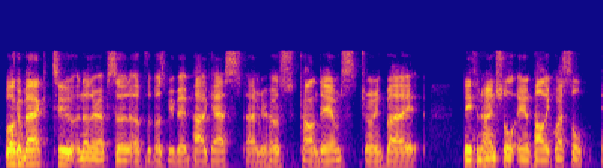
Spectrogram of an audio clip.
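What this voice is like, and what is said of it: Congested, sick-sounding voice. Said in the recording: “if I sound a bit congested, it's because I am ... your sick voice”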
